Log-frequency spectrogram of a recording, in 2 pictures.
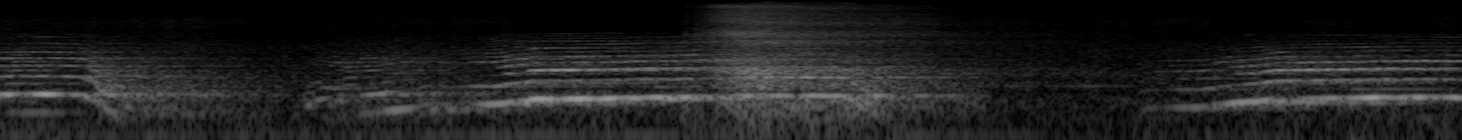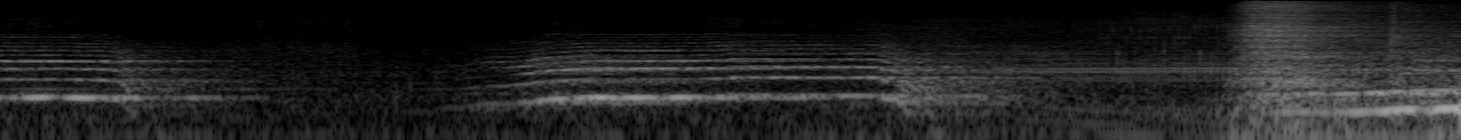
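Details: Whale in the sea calling with long upswept tonal moans rich in overtones, repeated in three main phrases about four seconds apart, each followed by a brief airy whoosh.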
